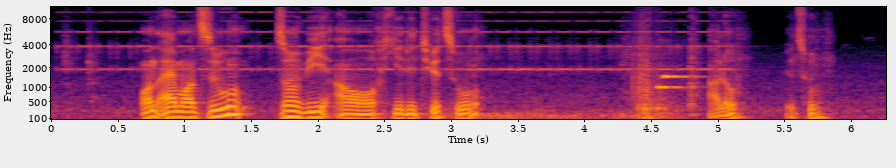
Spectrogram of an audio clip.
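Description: A train door warning tone beeps steadily.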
